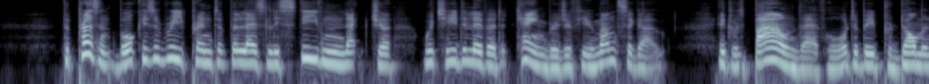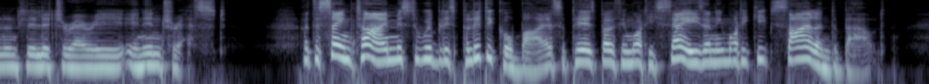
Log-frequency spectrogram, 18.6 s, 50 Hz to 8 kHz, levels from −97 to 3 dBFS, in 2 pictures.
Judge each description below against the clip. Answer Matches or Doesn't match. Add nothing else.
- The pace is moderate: Matches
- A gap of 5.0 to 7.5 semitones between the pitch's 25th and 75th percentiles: Matches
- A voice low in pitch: Doesn't match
